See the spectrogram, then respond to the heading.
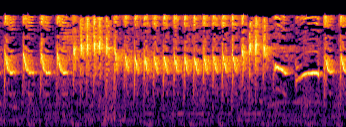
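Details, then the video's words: Grey-cheeked bulbul, masteran tutor recording: fast chattering run of bright, evenly spaced chirps, briefly rising higher in the middle, ending with two clear down-slurred then upswept whistles. "Masteran Cucak Jenggot"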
